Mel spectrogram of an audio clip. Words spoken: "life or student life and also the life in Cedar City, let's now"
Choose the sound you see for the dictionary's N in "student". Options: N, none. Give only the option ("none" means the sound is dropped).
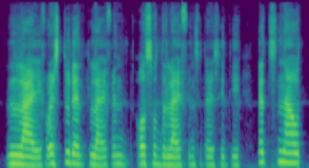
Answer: N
